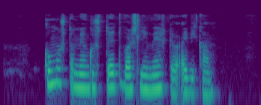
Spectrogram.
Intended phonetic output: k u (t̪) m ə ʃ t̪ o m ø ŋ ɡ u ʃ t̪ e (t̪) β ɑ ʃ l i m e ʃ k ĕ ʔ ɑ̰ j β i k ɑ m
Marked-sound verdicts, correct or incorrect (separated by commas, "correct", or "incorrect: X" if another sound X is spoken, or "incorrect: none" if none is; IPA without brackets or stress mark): incorrect: none, correct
